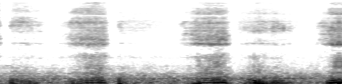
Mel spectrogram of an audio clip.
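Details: Sleeping female dog Sydney snores while dreaming she chases a rabbit and swims in a lake: low, rough breaths rise and fall about once a second, with airy hissing between them.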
